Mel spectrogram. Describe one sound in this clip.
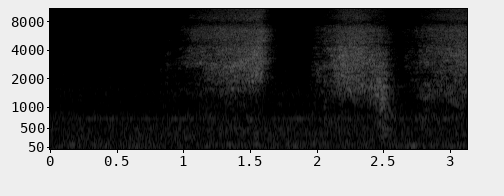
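A wooden strip scrapes across a metal tabletop in short bursts.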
